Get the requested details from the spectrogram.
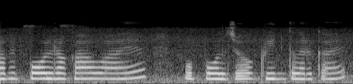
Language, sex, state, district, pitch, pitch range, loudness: Hindi, female, Arunachal Pradesh, Papum Pare, 260 Hz, 255-265 Hz, -14 LUFS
